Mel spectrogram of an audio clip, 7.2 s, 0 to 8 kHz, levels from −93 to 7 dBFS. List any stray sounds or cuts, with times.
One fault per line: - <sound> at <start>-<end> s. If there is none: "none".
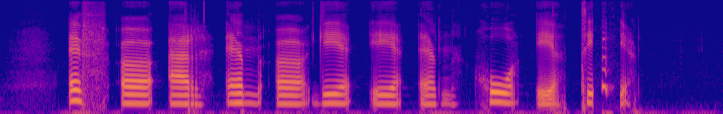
- laugh at 6.0-6.2 s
